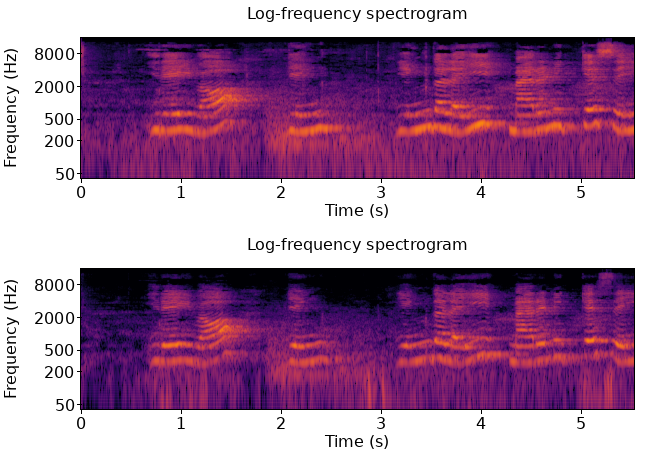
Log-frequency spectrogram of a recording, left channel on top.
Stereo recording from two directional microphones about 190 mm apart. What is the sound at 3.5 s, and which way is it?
A child's voice, 20° right (ahead or behind).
